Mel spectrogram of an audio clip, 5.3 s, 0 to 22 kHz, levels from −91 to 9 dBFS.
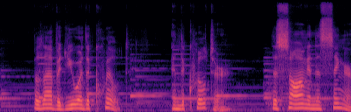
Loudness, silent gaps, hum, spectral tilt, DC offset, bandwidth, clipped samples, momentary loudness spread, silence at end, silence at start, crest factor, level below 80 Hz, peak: -27 LUFS; none; none; -5.5 dB/octave; under 0.1%; 20 kHz; under 0.1%; 20 LU; 0 s; 0 s; 18 dB; -54 dBFS; -10 dBFS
